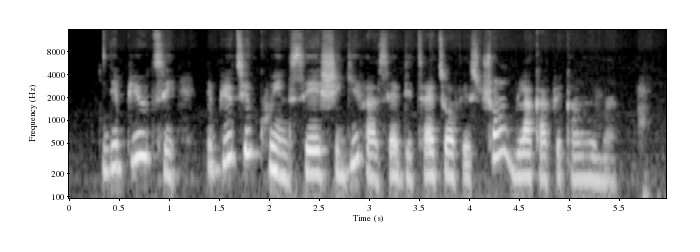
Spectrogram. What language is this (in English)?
Nigerian Pidgin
